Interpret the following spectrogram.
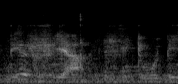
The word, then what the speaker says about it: birria: How to pronounce birria. Birria.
